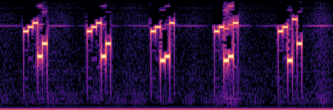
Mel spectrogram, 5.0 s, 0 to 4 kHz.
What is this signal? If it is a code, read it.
Five-tone selective call (ZVEI), heard as quick runs of five tones, tones of about 70 ms. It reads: 89025 89025 89120 89120 89115
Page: /455/SDR/ZVEI/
